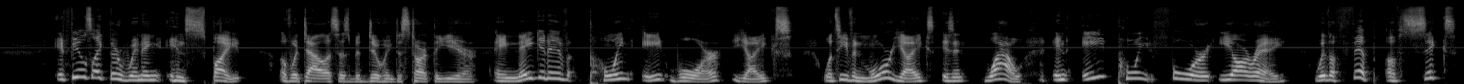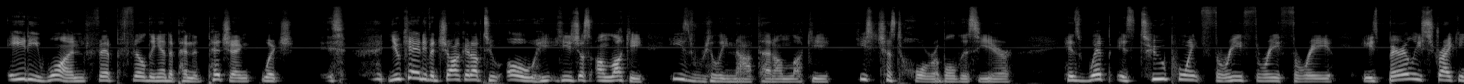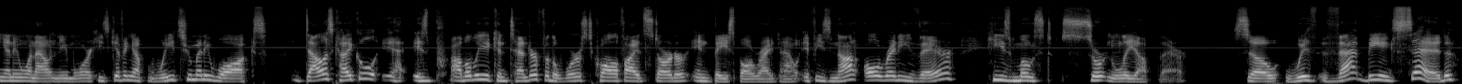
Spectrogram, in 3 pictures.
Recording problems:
high-pitched whine; faint; throughout; 2 kHz, 30 dB below the speech

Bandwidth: 15.5 kHz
